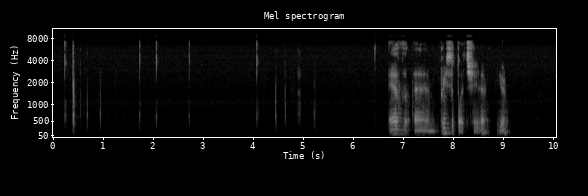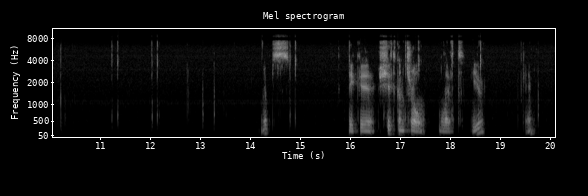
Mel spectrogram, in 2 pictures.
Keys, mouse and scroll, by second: 0.5 scroll up 2, 0.7 middle click, 1.2-1.7 scroll down 2, 1.7 click, 2.7 click, 4.5 middle click, 4.9-5.5 scroll down 1, 5.5-6.3 scroll up 4, 6.9 middle click, 7.6 shift+a, 12.7-13.0 scroll down 1, 13.0 middle click, 13.5-14.9 scroll up 1, 14.9 ctrl+shift+click, 16.0-18.9 drag, 18.9 scroll down 1, 19.2-19.8 scroll up 1, 19.8-20.1 middle drag.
